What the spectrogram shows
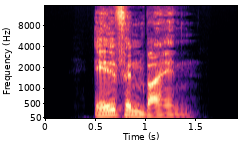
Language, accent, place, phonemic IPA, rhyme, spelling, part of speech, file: German, Germany, Berlin, /ˈɛl.fənˌbaɪ̯n/, -aɪ̯n, Elfenbein, noun, De-Elfenbein.ogg
- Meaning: ivory (material)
